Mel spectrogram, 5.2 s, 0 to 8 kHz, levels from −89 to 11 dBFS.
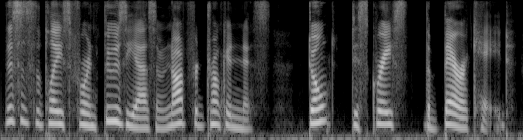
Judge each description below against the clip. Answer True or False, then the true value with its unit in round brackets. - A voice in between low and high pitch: False (215 Hz)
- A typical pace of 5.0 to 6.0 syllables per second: True (5.1 syllables/s)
